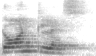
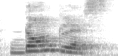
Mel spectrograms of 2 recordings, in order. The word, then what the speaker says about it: dauntless: you all including me we have learned this pronunciation dauntless so if you are comfortable with this you can proceed with this I am just letting you all know that British pronunciation is don't list don't list alright okay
